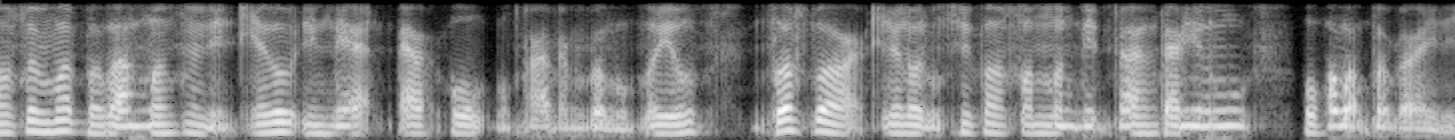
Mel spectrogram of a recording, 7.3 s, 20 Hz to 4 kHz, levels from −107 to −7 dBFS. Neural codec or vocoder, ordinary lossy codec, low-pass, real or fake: autoencoder, 44.1 kHz, a latent of 192 numbers a frame, MeloTTS; none; 3.6 kHz; fake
